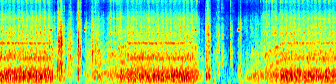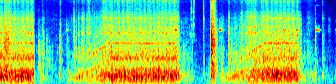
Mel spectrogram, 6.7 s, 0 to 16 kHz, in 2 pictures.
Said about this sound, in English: Then I'll sew my side seam with my seam allowance of 5/8 of an inch from top to bottom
